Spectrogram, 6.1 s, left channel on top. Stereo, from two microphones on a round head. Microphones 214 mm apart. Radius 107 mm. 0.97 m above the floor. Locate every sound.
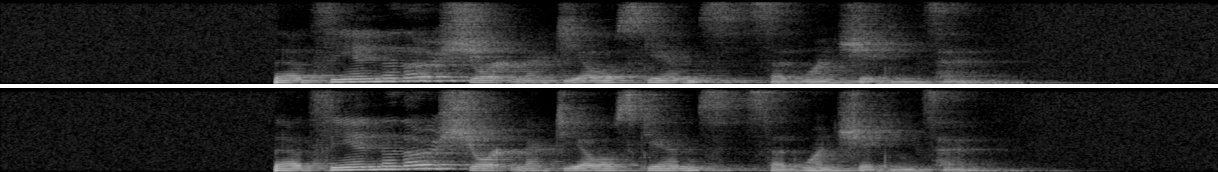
1.4 s a woman speaking: 35° right (ahead or behind), 0.8 m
